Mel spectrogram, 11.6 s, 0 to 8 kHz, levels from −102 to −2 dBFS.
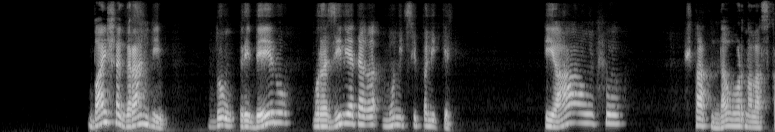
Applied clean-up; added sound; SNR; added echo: neural mask model DeepFilterNet 3.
